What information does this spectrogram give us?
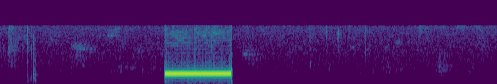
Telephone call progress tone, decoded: ringback tone

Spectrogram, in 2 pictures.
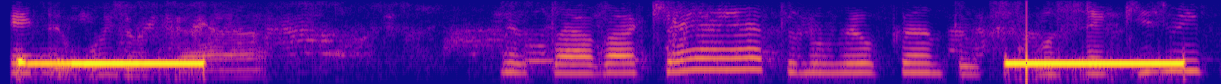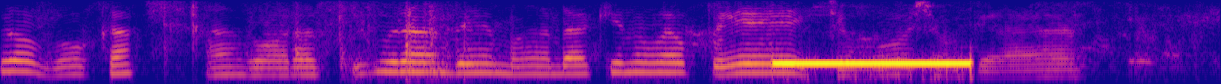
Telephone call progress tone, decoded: ringback tone

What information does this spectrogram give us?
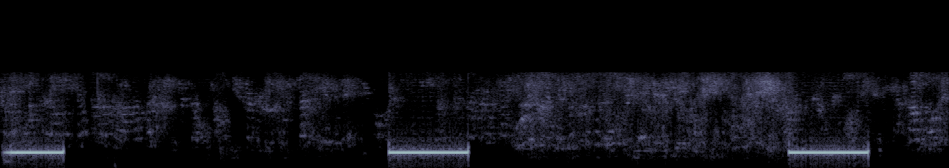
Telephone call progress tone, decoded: ringback tone

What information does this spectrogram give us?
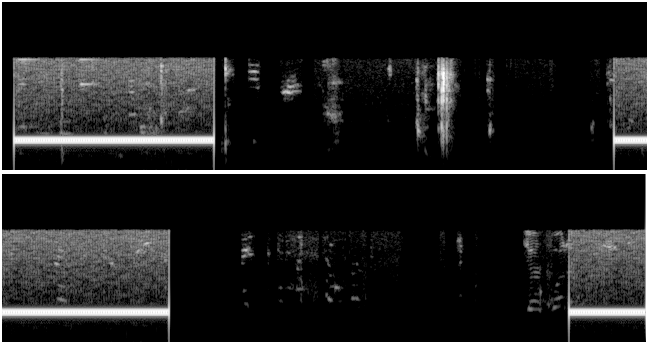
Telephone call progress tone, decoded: ringback tone

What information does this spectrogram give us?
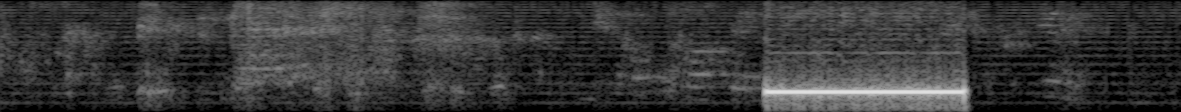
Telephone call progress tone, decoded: ringback tone

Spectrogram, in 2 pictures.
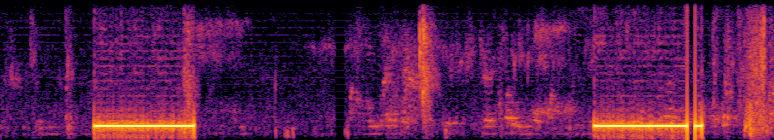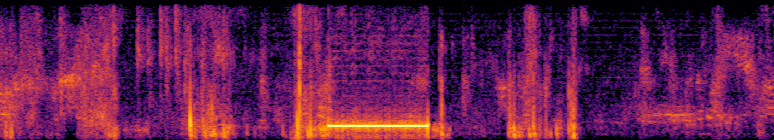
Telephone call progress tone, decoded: ringback tone

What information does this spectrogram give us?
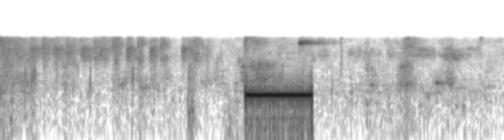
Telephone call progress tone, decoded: ringback tone

